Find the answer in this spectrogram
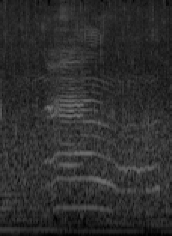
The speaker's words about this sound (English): Look! There is a crying sound coming from that basket. Oh, isn't he cute? He may be one of the Hebrew babies. He must be hungry.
